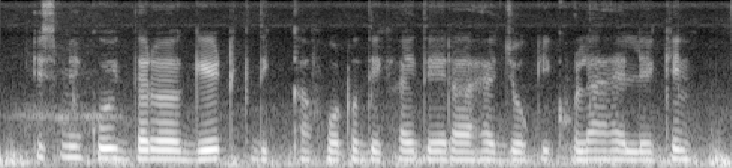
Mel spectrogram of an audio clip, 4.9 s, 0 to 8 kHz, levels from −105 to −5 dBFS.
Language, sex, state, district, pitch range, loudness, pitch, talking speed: Hindi, male, Rajasthan, Bikaner, 155-165 Hz, -15 LUFS, 160 Hz, 170 wpm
